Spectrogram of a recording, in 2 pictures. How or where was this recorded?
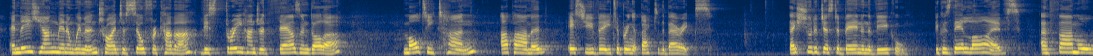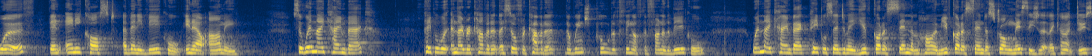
busy venue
